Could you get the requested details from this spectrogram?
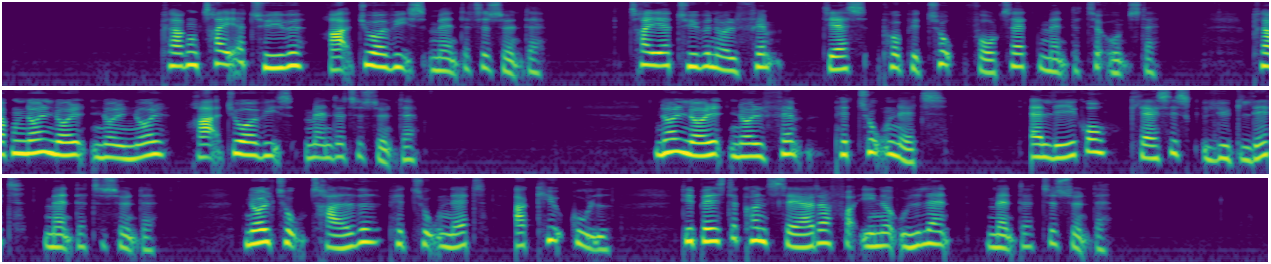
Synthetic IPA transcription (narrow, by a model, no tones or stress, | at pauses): kʰlɒ̽ɡ̥n̩t͡sʰʁɛ̰ːɒt͡sʰyːʋəʁɑ̈ːd̥jo̝æʋḭːsmæn̰d̥æt͡sʰe̝lsœn̰d̥æ | t͡sʰʁɛ̰ːɒt͡sʰyːʋənɔ̽lfem̰ | d̥jæspʰɒ̽pʰe̝t͡sʰo̝̰ːfɒːd̥sæd̥̚mæn̰d̥æt͡sʰe̝ʔɔ̽n̰sd̥æ | kʰlɒ̽ɡ̥n̩nɔ̽lnɔ̽lnɔ̽lnɔ̽l | ʁɑ̈ːd̥jo̝æʋḭːsmæn̰d̥æt͡sʰe̝lsœn̰d̥æ | nɔ̽lnɔ̽lnɔ̽lfem̰pʰe̝t͡sʰo̝̰ːnæd̥ | æle̝ɡ̥ʁo̝kʰlæsisɡ̥lyd̥led̥mæn̰d̥æt͡sʰe̝lsœn̰d̥æ | nɔ̽lt͡sʰo̝̰ːt͡sʰʁað̞ˠʋəpʰet͡sʰo̝̰ːnæd̥ | ɑ̈kʰiʊ̰ɡ̥ulð̩ˠ | d̥ib̥esd̥əkʰɒ̽nsæɐd̥ɐfʁɑ̈ʔe̝nɐʔuð̞ˠlæn̰ | mæn̰d̥æt͡sʰe̝lsœn̰d̥æ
